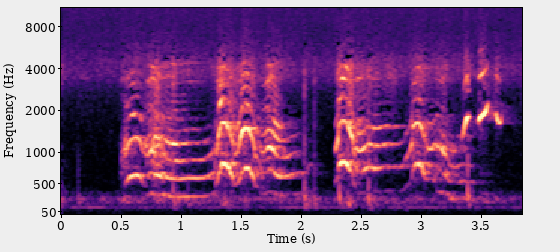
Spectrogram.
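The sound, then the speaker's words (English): A runaway dog whimpers and yips near a campus bell tower in the fog, in a string of high, wavering whines, each rising and falling in pitch, repeated several times with brief pauses between, loud and alone with a low steady hum beneath. “You're a nice dog.”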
